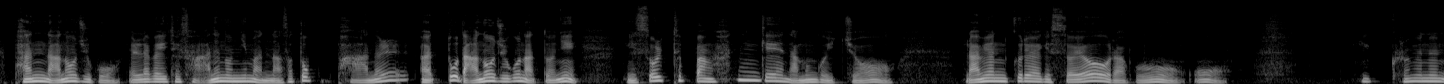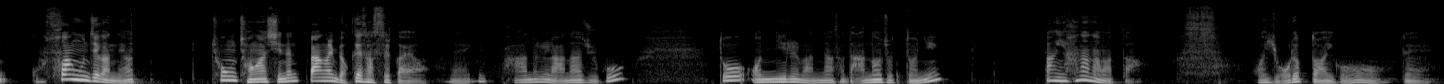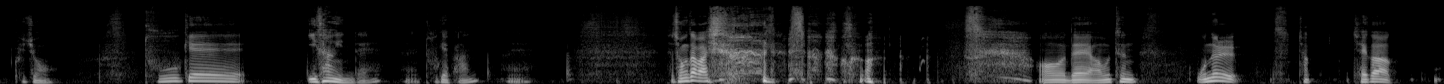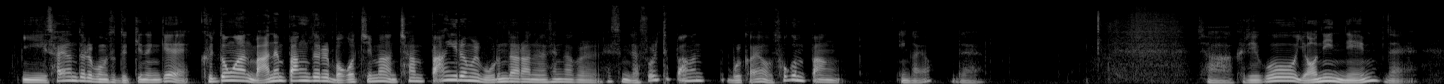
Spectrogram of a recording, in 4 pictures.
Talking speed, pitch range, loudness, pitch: 210 characters per minute, 100-150 Hz, -27 LUFS, 115 Hz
